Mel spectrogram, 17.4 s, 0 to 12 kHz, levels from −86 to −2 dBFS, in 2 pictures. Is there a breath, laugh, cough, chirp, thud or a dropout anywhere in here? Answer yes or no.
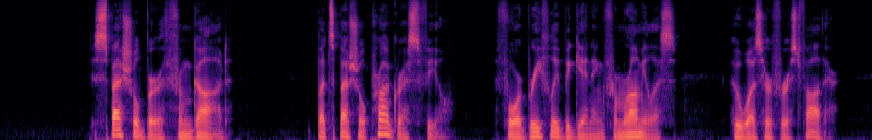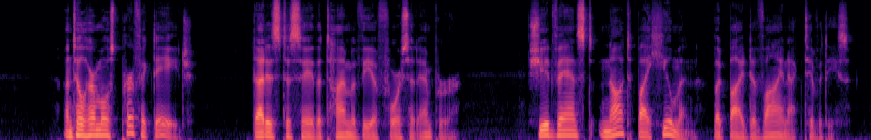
no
